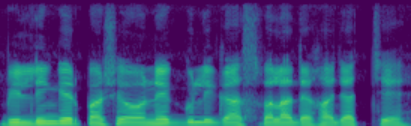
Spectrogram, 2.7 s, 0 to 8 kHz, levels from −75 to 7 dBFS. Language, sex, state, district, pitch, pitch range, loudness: Bengali, male, Assam, Hailakandi, 145 Hz, 135-155 Hz, -16 LUFS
